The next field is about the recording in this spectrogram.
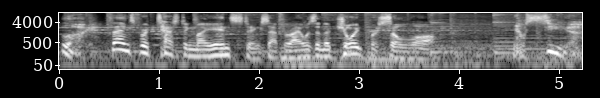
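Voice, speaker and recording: A man's voice: medium pitch, sing-song, normal speed, music in the background, natural voice. A man voicing a brash, earnest ex-convict yakuza in an English video game dub, speaking bluntly and informally. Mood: brisk, determined.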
